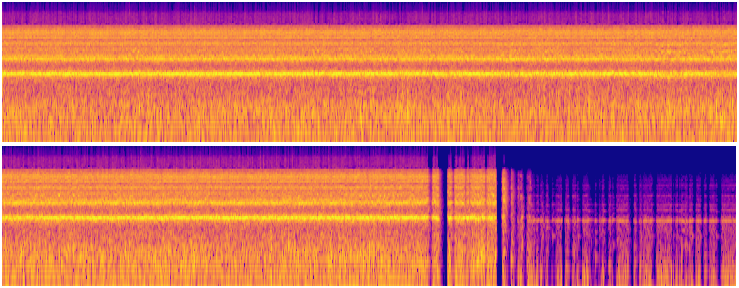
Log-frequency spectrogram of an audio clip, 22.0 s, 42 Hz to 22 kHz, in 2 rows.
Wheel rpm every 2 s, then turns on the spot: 240, 230, 240, 230, 230, 230, 230, 230, 230, 90, 0.
none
